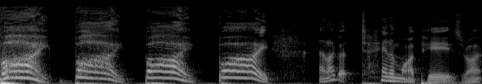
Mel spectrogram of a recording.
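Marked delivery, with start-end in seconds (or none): 0.0-2.7 very loud, very high, shrill, slow drawn-out screaming. Retelling someone screaming at him to buy, imitating the screaming. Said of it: "sh- screaming at me".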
